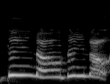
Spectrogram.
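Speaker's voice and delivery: high sing-song doorbell chime; doorbell imitation. Preacher mimics a doorbell God never rang, high-pitched chime. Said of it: "he didn't ring no doorbell".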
